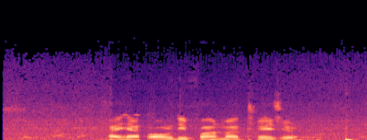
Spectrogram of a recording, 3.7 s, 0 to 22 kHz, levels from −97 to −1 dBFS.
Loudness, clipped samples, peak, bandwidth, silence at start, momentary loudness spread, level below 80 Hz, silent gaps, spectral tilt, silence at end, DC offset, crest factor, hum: -15 LUFS; under 0.1%; 0 dBFS; 13 kHz; 0.05 s; 18 LU; -38 dBFS; none; -6 dB/octave; 0 s; under 0.1%; 16 dB; none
